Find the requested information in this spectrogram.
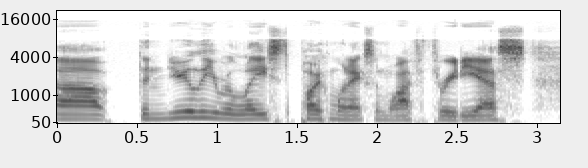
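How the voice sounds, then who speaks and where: Recorded dry and close with no echo over a quiet background, a man with an Australian accent talks at a moderate pace with a fairly high pitch. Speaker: gaming podcast host. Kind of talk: casual chat. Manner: halting.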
